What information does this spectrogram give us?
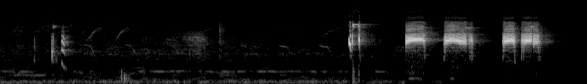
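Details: Black francolin call, played as training audio to get other partridges calling: a short harsh note, then a pause, then loud rasping grouped notes, two paired then two more, in quiet surroundings with faint chirps earlier.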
